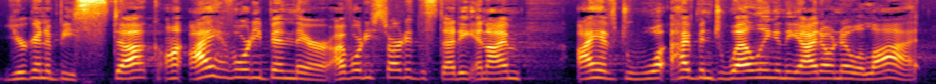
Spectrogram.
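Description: Woman, Bible study teacher, higher voice, chatty and animated, long hall reverb. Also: fairly quick. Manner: animated, chatty, with frequent fillers. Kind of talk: lively teaching talk to a women's Bible study group.

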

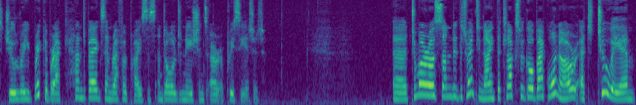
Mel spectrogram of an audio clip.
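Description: A woman's voice: medium pitch, fairly bright tone, no room sound. An Irish woman reading scripted local news as a community radio newsreader.

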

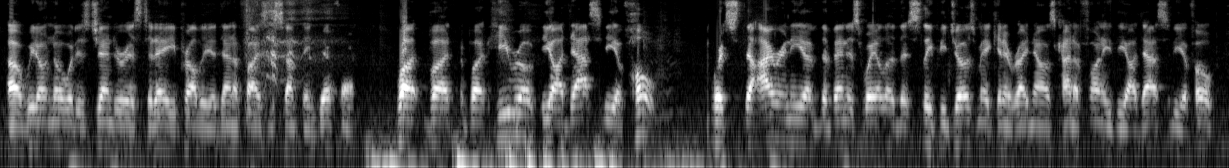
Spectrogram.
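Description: A man's voice: medium pitch, fairly even intonation, a little fast. A middle-aged American man answering interview questions as an activist guest, with an irreverent, colloquial manner and folksy turns of phrase. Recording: clearly noisy background.

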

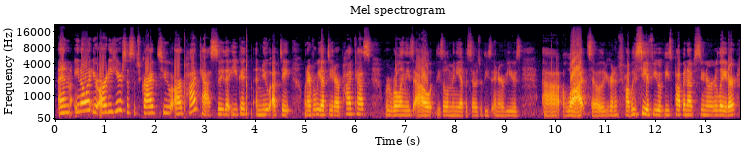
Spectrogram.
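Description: An American woman hosts a podcast with plenty of enthusiasm. Her voice sits at a middle pitch, and she talks casually and gushingly, as if chatting to regular listeners. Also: a little fast. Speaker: podcast host.

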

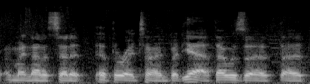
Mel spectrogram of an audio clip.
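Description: A man's voice: low-pitched, fairly even intonation, fairly quick, a little mellow, husky, soft background music. A man chatting casually as a player in a tabletop roleplaying game.

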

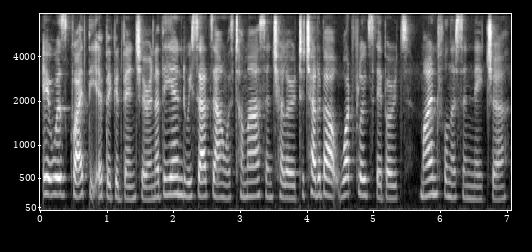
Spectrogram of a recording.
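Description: A woman hosting a podcast, reading a clear, upbeat scripted introduction. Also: medium pitch, darkish tone. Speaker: podcast host.

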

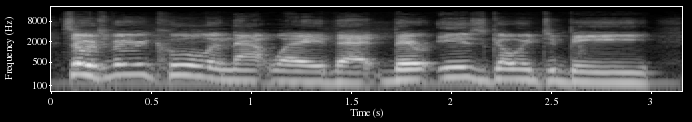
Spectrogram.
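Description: A middle-aged man with a light Southern American lilt, hosting a podcast in easy, rambling chat. His voice is bright and forward, and he breaks into laughs easily. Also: fairly high pitch, lively intonation, moderate pace. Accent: mild Southern American. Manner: chatty, laughs often, rambling asides. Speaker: podcast host. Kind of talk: casual interview chat.

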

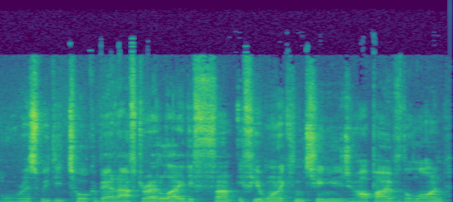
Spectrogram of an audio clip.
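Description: A man's voice: lowish voice, fairly even intonation, fast. Dry, pedantic Australian man. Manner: pedantic, dryly sarcastic. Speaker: co-host. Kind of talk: casual podcast chat.

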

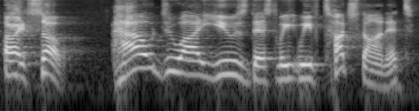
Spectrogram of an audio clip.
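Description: A man hosting an interview, energetic, outgoing and loud by his own account. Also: high voice, takes it slowly. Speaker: host, marketing event organizer. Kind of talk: interview host.

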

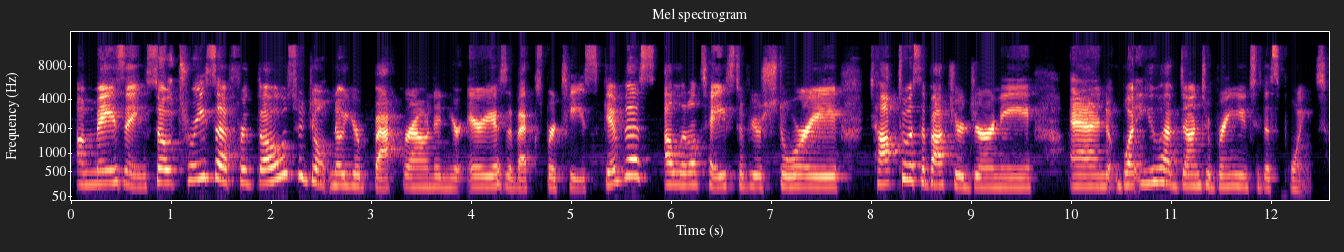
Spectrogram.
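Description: Woman, podcast host, upbeat, enthusiastic, very bright tone. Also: medium pitch, moderate pace. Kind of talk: podcast interview hosting.

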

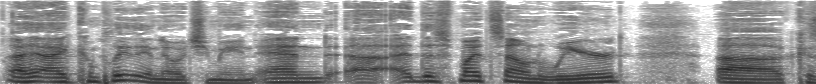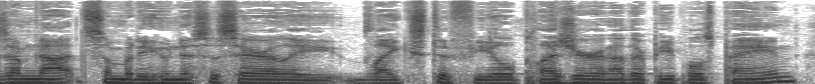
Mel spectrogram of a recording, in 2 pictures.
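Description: A man's voice: mid-range voice, fairly quick, darkish tone, no room sound, studio quality. A man from Mississippi chatting casually as a podcast guest, hesitant, rambling and self-deprecating. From Mississippi, United States. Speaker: podcast host appearing as guest. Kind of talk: casual chat.

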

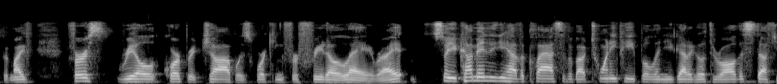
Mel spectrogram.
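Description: A man from Iowa, a podcast guest, whose voice is hoarse, chatting casually and telling stories in an animated, joking way. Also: mid-range voice, dry recording, muffled recording. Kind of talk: casual chat.

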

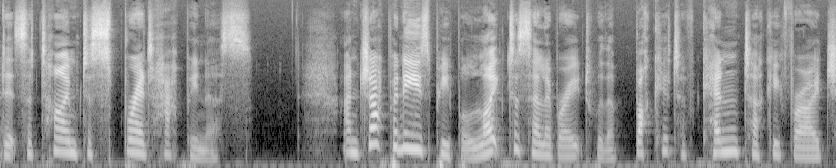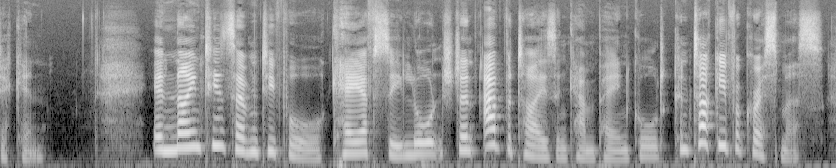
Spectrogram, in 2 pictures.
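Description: A woman reads scripted educational narration like a storyteller. Her voice sits fairly high and swoops with lively, varied intonation. The recording is dry and close, with very little room sound. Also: no room sound. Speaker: presenter of an educational history podcast.

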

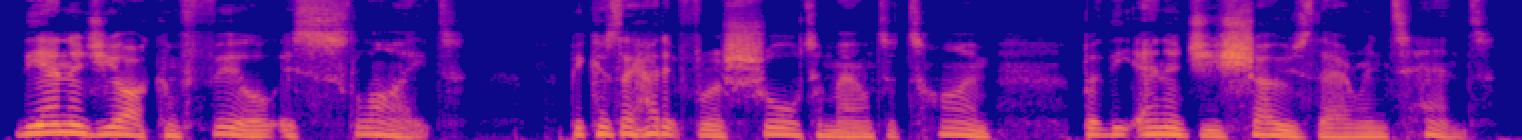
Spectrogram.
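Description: A man voicing a wise older man explaining calmly and slowly in a storybook reading. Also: medium pitch, no echo, clean studio sound, voice pushed up, close to an everyday voice. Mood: grave. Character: wise old man, calm seer.

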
